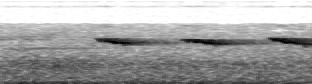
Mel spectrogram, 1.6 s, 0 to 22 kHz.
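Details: Dawn chorus birdsong recorded at Kilmacud Carmel, Dublin, on the morning of 24 April 2014: three clear, high, slightly descending whistled notes repeated about every half second above a soft low rumble.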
